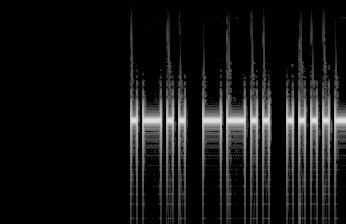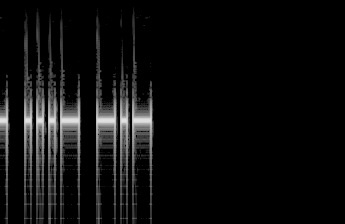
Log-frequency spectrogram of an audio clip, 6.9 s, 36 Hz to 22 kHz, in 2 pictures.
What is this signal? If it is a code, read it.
Morse code, heard as a keyed tone, about 20 wpm, 700 Hz. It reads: LZ4VK
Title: DXCC-100 Call Signs - 5 Characters - Repeated 3x - 20wpm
